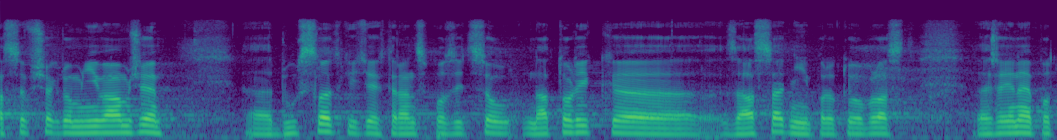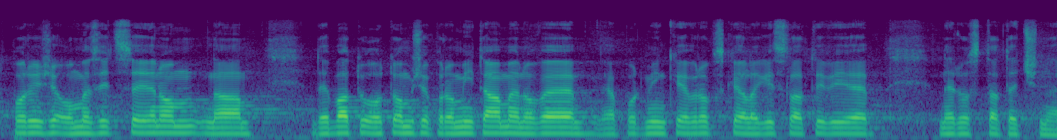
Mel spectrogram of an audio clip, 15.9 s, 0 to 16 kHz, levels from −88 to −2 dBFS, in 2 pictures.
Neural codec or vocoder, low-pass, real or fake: none; 9.9 kHz; real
